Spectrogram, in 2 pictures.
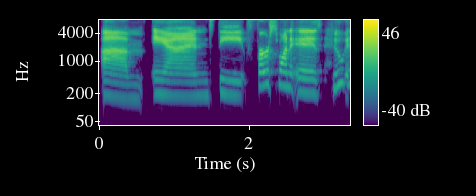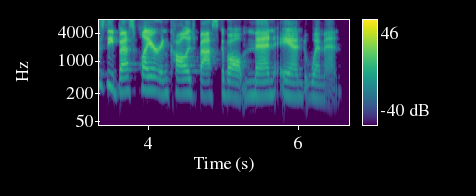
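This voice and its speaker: The bright-voiced thirty-something woman at the sports bar table, eagerly chatting through every player with her friends. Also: mid-range voice, expressive, slow pace, clean tone. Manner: chatty, enthusiastic. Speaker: co-host of a sports podcast. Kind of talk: casual sports chat.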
